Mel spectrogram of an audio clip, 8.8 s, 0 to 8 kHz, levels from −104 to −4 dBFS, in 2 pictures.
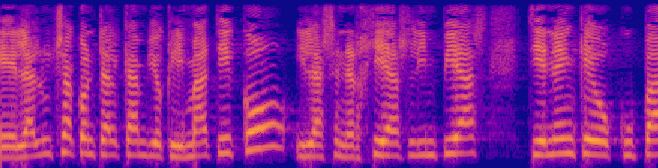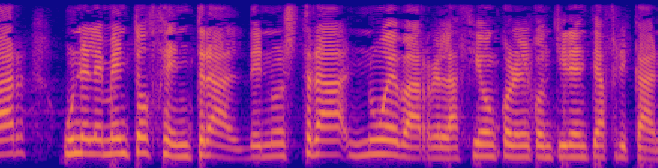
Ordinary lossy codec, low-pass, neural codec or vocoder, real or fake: none; 7.2 kHz; none; real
